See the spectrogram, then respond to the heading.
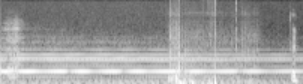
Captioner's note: explosion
